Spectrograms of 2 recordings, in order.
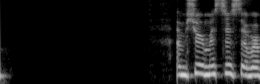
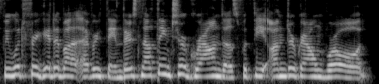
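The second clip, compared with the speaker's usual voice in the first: ordinary talk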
